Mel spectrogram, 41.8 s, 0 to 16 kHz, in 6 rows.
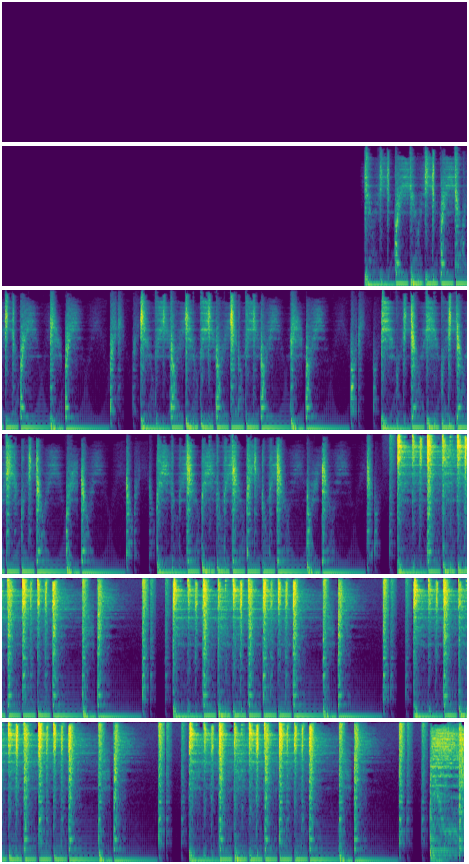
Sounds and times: Drum and bass: 12.4 - 41.8
Inside, small room: 12.4 - 41.8.

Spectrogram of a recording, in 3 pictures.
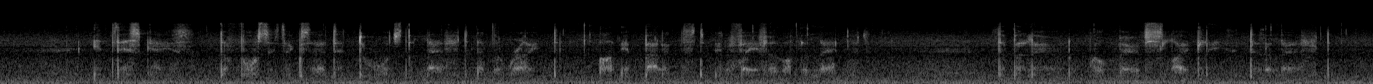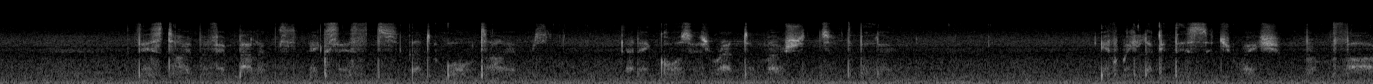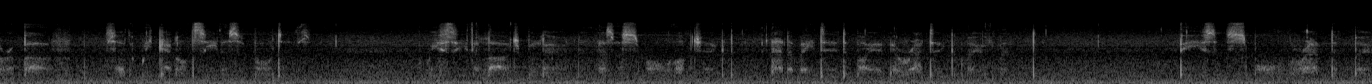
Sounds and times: White noise: 0.0 - 41.1
Whispering: 0.6 - 8.7, 9.9 - 13.4, 15.1 - 19.2, 20.0 - 22.8, 24.7 - 30.6, 31.7 - 37.9, 39.2 - 41.1.

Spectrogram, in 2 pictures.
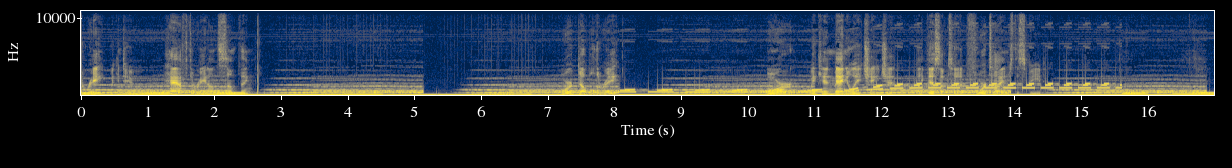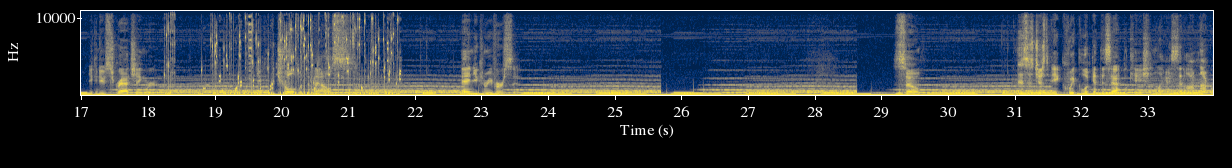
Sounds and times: Speech: 0.0 - 2.6, 7.2 - 8.1, 10.3 - 14.5, 17.1 - 18.2, 19.8 - 21.1, 22.7 - 23.6, 29.2 - 29.6, 31.0 - 33.9
Music: 0.0 - 33.9.

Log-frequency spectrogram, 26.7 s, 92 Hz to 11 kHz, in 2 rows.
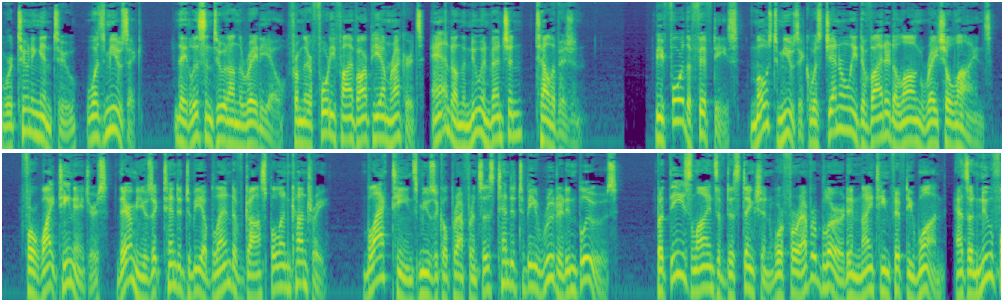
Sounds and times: Speech: 0.0 - 7.8, 8.7 - 26.6.

